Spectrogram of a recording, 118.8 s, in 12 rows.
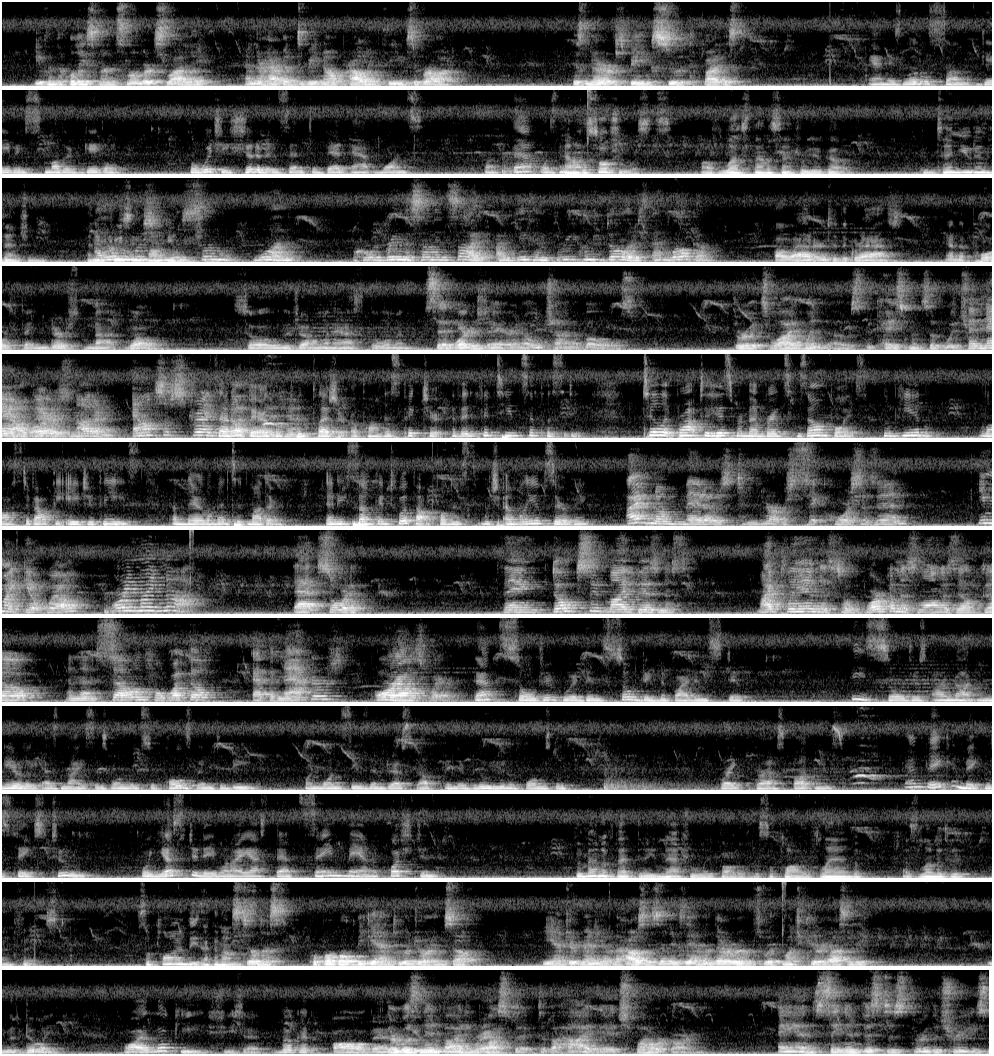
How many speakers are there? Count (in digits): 8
